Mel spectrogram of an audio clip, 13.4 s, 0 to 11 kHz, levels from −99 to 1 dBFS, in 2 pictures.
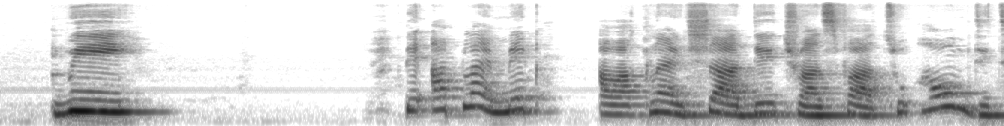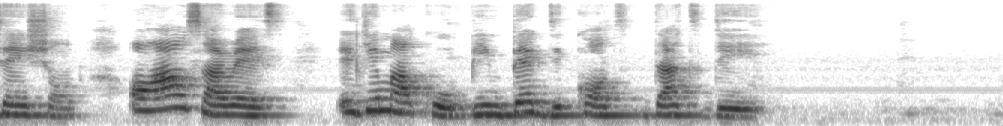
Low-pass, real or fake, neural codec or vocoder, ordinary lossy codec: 9.9 kHz; real; none; none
